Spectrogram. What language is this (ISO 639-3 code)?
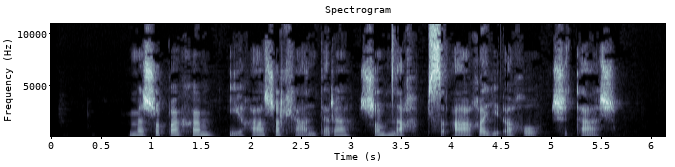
kbd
